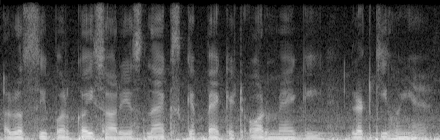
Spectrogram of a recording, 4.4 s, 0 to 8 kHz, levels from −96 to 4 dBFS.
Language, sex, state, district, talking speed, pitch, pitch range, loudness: Hindi, male, Uttar Pradesh, Lalitpur, 165 wpm, 95 Hz, 90-95 Hz, -16 LUFS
